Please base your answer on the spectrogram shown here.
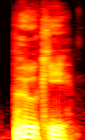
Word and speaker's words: Puhky: Puhky.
